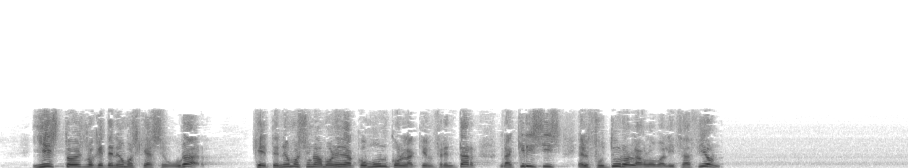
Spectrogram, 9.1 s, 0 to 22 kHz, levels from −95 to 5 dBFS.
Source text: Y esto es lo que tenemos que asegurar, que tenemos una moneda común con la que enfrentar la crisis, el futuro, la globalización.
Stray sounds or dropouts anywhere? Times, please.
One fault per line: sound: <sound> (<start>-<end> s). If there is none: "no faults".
no faults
